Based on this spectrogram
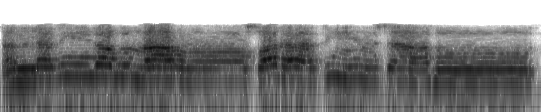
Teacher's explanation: بسبب وقوع حرف الصاد، والصاد من حروف الاستعلاء خص ضغط قز، ففخمت الغنة بسبب وقوع حرف الصاد بعدها وهو من حروف التفخيم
